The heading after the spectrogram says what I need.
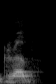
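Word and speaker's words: ग्रभ्: They pronounce it grub, G-R-A-B-H, but it actually means grab.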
